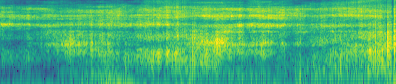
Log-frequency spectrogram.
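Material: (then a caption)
Wood. An empty, dark-brown hollow wooden bowl held in the hand is stirred and scraped around its inside with a wooden stick. The result is a quiet, steady, bright scraping rasp with no low end, ending in a few sharper clicks.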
